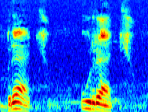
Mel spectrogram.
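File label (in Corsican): "bracciu", Corsican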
